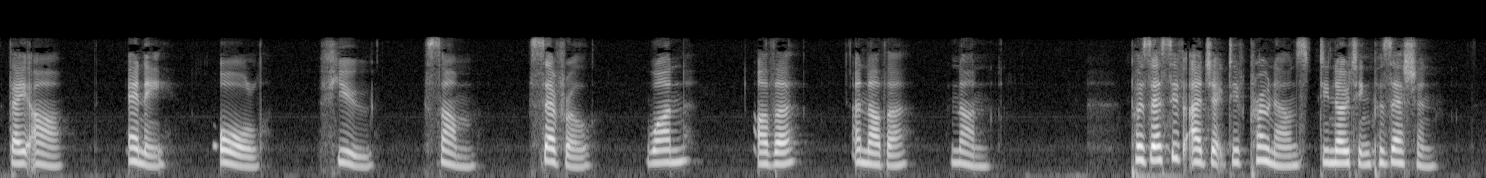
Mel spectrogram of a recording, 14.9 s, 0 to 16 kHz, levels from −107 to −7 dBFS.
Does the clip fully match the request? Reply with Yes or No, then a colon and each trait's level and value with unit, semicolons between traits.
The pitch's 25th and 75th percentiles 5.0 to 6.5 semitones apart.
No: average, 4.3 semitones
